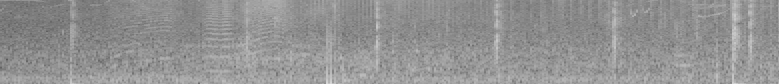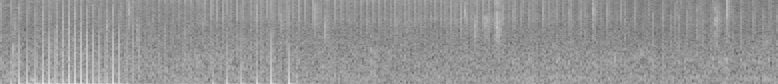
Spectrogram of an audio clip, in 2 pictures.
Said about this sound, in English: drops a hydrophone into the water to see if she can pick up some of the sounds the dolphins are making as they feed.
